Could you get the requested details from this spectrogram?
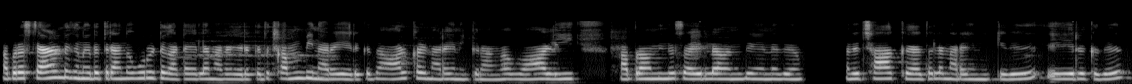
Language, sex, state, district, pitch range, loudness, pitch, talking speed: Tamil, female, Tamil Nadu, Kanyakumari, 245-265 Hz, -20 LUFS, 250 Hz, 140 wpm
